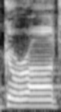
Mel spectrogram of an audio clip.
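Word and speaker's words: Geraint: Gage, it's it's um well, get if you really want to roll the R and be Welsh about it. So, but Gurant and you know your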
